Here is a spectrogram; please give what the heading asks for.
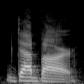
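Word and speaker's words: דָּבַר: And the way we pronounce it is dabar. So we're going to use the dagesh form because that's the way we're pronouncing the aleph beit form of the beit.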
